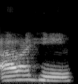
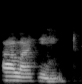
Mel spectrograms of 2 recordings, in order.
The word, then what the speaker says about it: Elohim: which they replace and they use the e and say elohim but the proper pronunciation is allahim okay that's pretty clear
